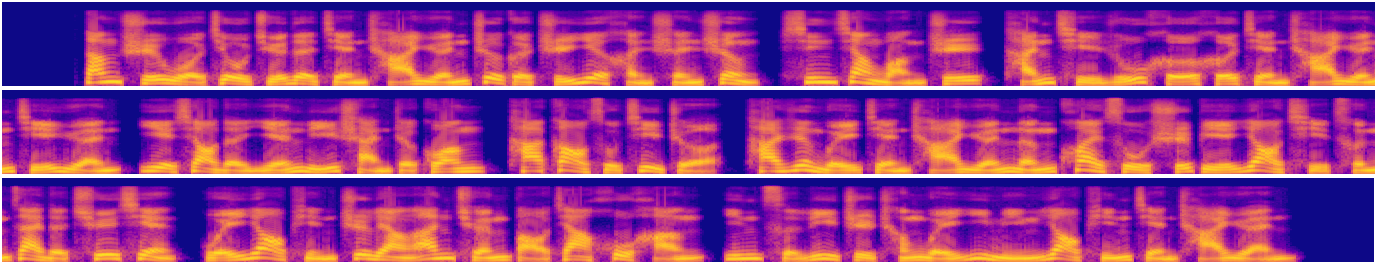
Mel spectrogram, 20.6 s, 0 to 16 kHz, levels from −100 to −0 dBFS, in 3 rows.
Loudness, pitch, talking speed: -13 LUFS, 150 Hz, 250 characters per minute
